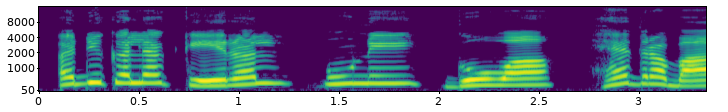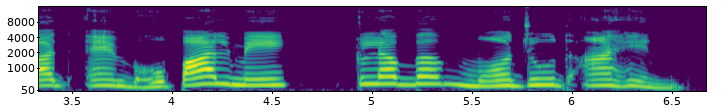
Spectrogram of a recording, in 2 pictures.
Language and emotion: Sindhi, neutral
